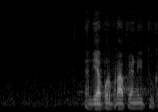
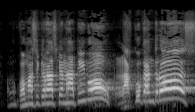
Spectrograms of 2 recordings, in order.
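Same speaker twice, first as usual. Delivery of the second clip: high, loud, rising challenge; shouted warning; 24 dB louder than usual. Real, not acted. Pastor to those who harden their hearts, shouted warning. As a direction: dare them at full preaching volume. Warns the hard-hearted mid-sermon.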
